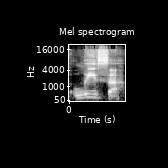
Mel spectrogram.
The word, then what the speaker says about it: Lissa: Oh, it's Lissa, but pronounced Lisa.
